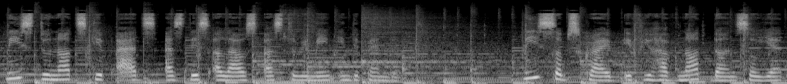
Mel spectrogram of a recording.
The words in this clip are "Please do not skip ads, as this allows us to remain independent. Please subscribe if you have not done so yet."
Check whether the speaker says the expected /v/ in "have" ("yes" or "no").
yes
